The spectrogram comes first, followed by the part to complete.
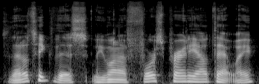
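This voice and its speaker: A man's voice: fairly low pitch, fairly quick, no echo. A man with a congested head cold, casually thinking aloud as he streams a building game. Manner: thinking aloud, muttering to himself while building. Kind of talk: casual let's-play commentary.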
